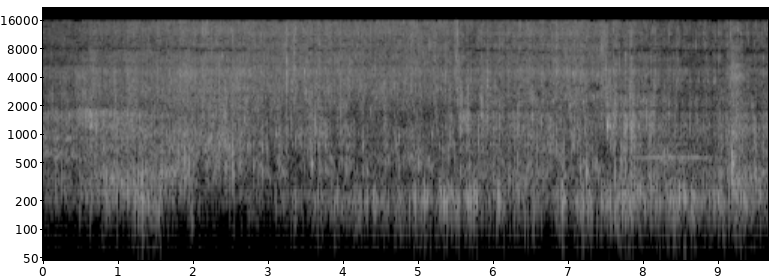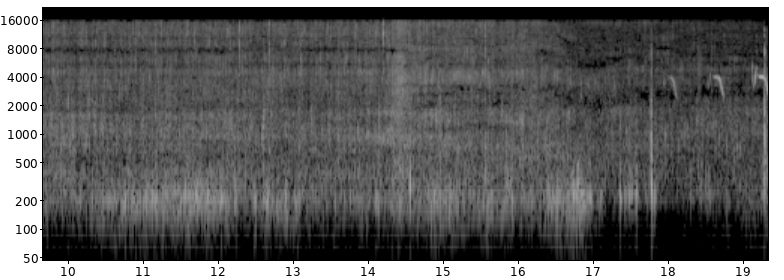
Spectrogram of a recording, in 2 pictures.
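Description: Water pouring out of a 3-inch delivery pipe from a 60 V 600 W BLDC solar water pump used for farm irrigation, a steady splashing, trickling flow heard throughout at moderate level.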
